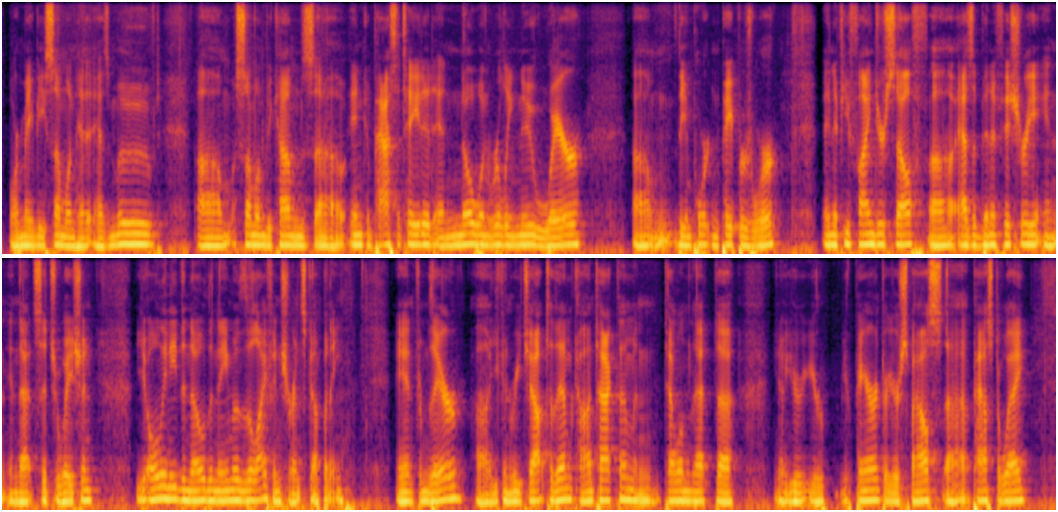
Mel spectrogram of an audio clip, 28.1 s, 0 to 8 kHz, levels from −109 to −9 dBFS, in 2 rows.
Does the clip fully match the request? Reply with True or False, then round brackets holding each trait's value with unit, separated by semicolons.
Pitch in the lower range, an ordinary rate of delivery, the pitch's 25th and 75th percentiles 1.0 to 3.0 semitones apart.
True (110 Hz; 160 wpm; 2.6 semitones)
